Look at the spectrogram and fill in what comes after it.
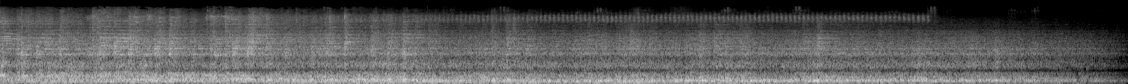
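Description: Freight train wagons rolling past, wheels clicking over the rail joints over a steady rumble. The sound fades away near the end as the last car recedes.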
